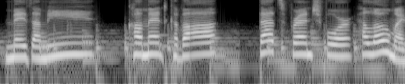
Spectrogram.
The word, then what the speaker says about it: comment ça va: It's pronounced comment ça va, with the N in comment barely pronounced.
